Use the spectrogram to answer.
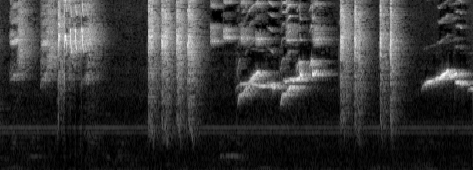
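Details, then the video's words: Greater green leafbird in long, lively song showing off its varied repertoire, played to coax other leafbirds into singing along: bursts of rapid sharp chirps, then slurred rising and falling whistles and trills, over a steady electrical hum. "cucak ijo Gacor bongkar isian durasi panjang cocok untuk memancing burung cucak ijo ikut bunyi"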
